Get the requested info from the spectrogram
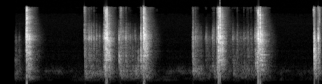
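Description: Small magnetic balls snapping onto a grid of magnetic balls with sharp clicks and short rattles: a single click, then two quick clusters of clicks about a second apart.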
